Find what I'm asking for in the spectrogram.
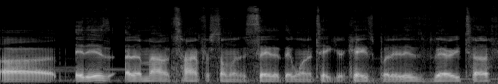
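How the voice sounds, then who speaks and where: Through noticeable background noise, a man with an American accent speaks in a very deep, low pitch. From Los Angeles, California. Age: 20s. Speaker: personal testimony speaker. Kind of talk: testimony. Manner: halting.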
